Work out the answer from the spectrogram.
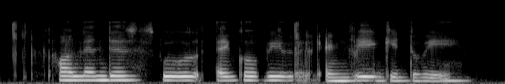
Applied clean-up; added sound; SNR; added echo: neural diffusion model UNIVERSE++.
